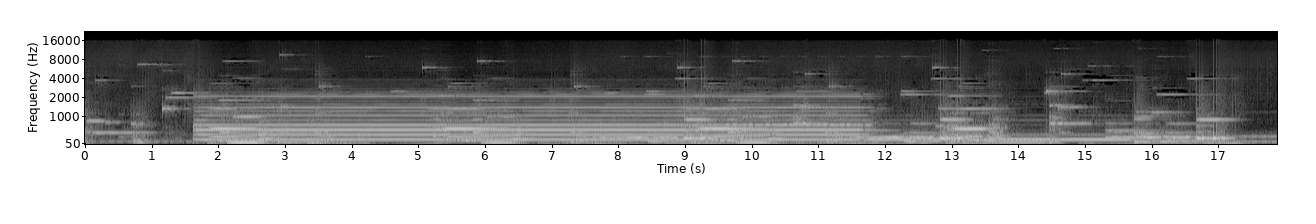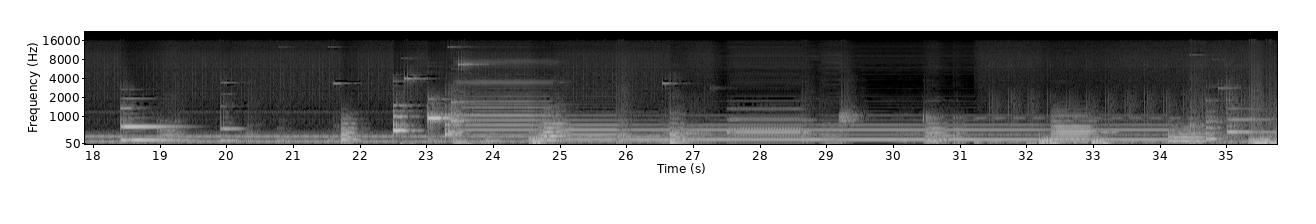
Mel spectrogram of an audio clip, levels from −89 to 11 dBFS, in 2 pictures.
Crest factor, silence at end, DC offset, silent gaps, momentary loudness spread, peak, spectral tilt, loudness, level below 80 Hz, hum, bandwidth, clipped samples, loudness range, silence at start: 16 dB; 0 s; under 0.1%; none; 14 LU; -6 dBFS; -7 dB/octave; -21 LUFS; -32 dBFS; none; 15.5 kHz; under 0.1%; 10 LU; 0 s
